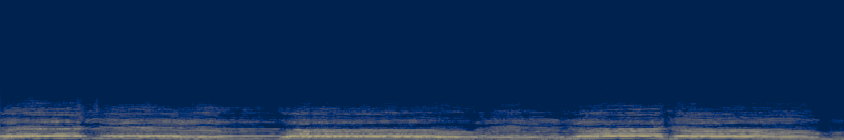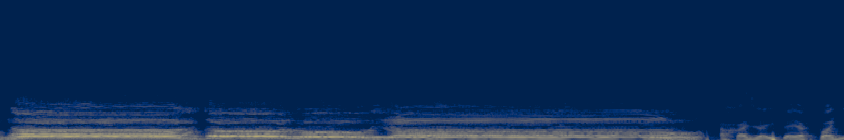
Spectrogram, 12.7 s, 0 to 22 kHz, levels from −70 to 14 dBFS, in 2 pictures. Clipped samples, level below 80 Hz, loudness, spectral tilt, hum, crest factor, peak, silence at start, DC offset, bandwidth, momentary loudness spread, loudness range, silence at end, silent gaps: under 0.1%; -74 dBFS; -19 LUFS; -6.5 dB/octave; none; 12 dB; -6 dBFS; 0 s; under 0.1%; 6.2 kHz; 11 LU; 6 LU; 0 s; none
